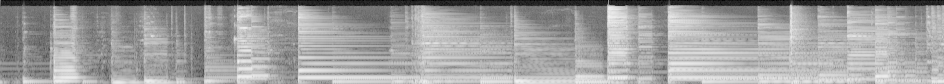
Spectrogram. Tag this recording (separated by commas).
Guitar, Strum, Music, Plucked string instrument, Musical instrument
